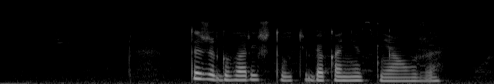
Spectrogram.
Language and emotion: Russian, sad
